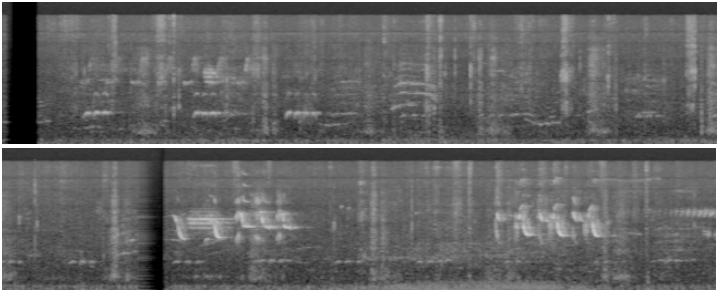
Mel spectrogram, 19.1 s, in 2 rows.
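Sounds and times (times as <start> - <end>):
birds chirping: 0.8 - 4.8, 9.4 - 19.0.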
